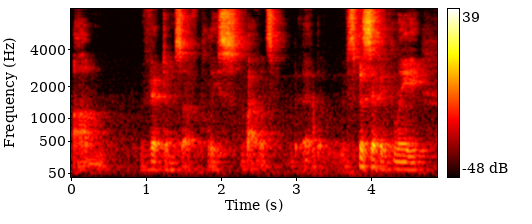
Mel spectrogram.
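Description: Slow, gravelly low-voiced man. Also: flat delivery, mellow, slight background noise. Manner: hesitant, many fillers and restarts. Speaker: podcast creator being interviewed. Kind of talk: casual interview answers. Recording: very echoey room.

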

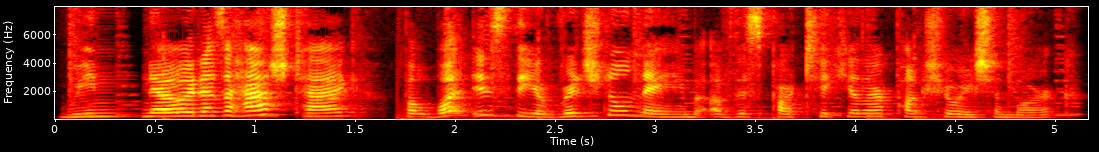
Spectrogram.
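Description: Bright-voiced woman reading a quiz. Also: on the high side, fairly quick, music in the background. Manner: playful, teasing, reads questions crisply. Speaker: podcast co-host and quizmaster. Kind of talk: reading quiz questions on a podcast.

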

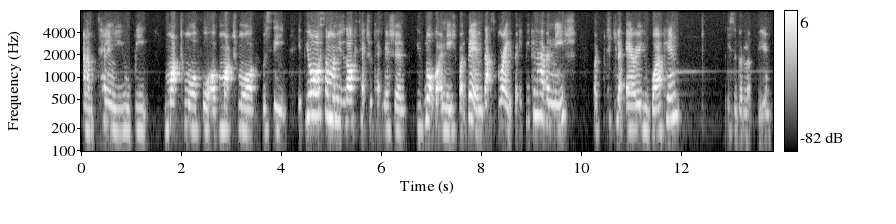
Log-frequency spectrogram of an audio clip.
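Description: A woman as an interview guest, briskly listing options and giving direct career advice. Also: on the high side, very animated, muffled recording.

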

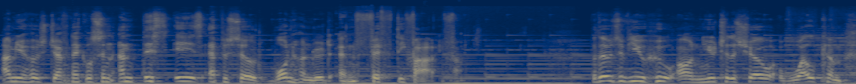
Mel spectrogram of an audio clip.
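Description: A man's voice: fairly high pitch, expressive, normal speed, faint music behind. A man hosting a business podcast as a performance coach, reading a polished intro and then chatting with his guest in an upbeat way. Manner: upbeat, polished greeting, warm encouragement. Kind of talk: scripted intro then casual interview.

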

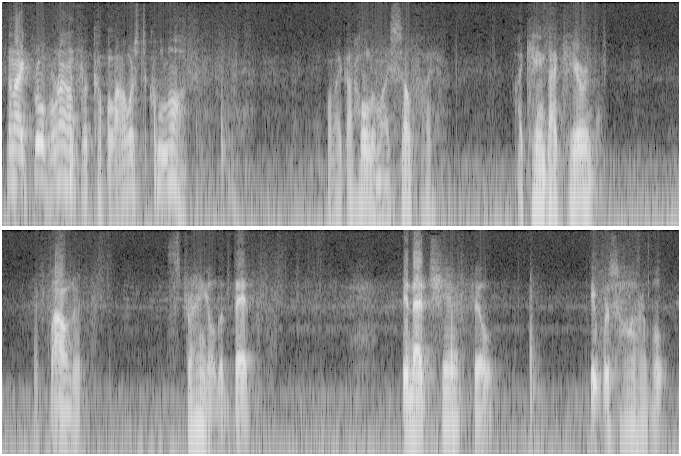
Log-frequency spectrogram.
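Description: An actor playing a frightened, halting young ex-convict in a 1940s radio melodrama, on an old recording. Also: male voice, medium pitch, lively intonation, fairly bright tone, a little hiss or hum, poor audio. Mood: shaken, halting. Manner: halting, stammering, anxious.

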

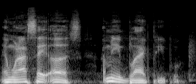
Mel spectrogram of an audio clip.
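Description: A man co-hosting a podcast in casual conversation, talking earnestly and a bit haltingly. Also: lowish voice, darkish tone, husky, faint music behind. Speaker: podcast co-host.

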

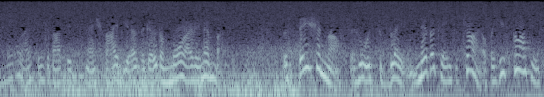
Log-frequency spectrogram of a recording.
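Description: An actress playing an anxious, suspicious wife in a 1960s radio suspense drama, fretful and earnest in manner, on an old radio recording. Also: female voice, lowish voice, expressive, fairly quick, highs cut off, background noise, lightly acted. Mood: urgent, fearful. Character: anxious, suspicious wife, unsettled traveller on stormy night.

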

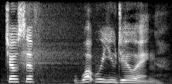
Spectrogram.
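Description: An earnest farm owner. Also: female voice, medium pitch, expressive, slow, a little hiss or hum. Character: worried woman who co-runs a family farm. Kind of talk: audio drama acting.

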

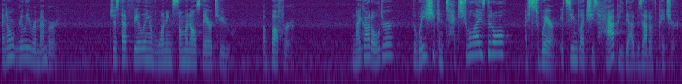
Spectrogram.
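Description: A woman's voice: mid-range voice, animated, moderate pace, a bit bright, a little hiss or hum, natural voice. An actress playing a sheltered, anxious young female college student who speaks candidly in a naturalistic audio drama. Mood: anxious, confiding. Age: young adult.

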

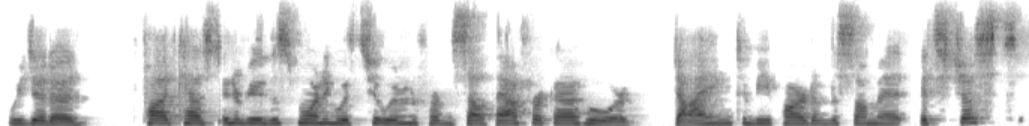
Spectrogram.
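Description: A woman's voice: mid-range voice, fairly even intonation, moderate pace, darkish tone, muffled recording. A woman speaking casually as a podcast host in conversation.

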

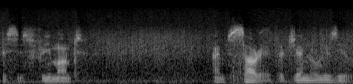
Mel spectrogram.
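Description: An actor playing a courteous, hesitant gentleman offering sympathy in the style of 1940s radio drama. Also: low-pitched, normal speed, vocal fry. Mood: solicitous, hesitant. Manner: polite, hesitant. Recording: noisy, hissy old radio recording.

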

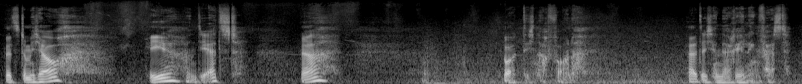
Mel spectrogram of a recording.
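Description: An actor playing a possessive new lover in an intimate erotic audio drama, murmuring breathily and often whispering close to the microphone. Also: male voice, lowish voice, big pitch swings, slow pace, pauses often, fairly bright tone, slight background noise, heavily acted. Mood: aroused, possessive. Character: possessive, seductive new lover, adult man, on a sailboat. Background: faint sea ambience.

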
